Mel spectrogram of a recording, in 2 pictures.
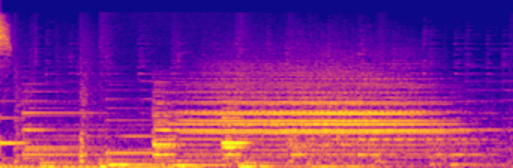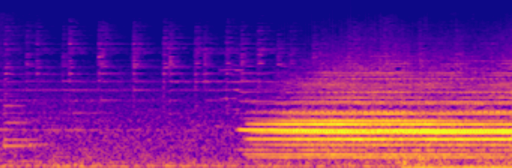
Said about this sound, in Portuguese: Peguem seus bilhetes, pois o trem parte agora, saindo de Londres.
